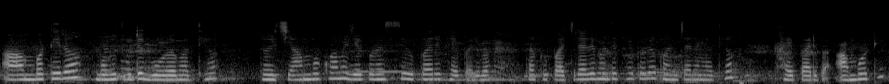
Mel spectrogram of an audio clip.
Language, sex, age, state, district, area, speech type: Odia, female, 18-30, Odisha, Subarnapur, urban, spontaneous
